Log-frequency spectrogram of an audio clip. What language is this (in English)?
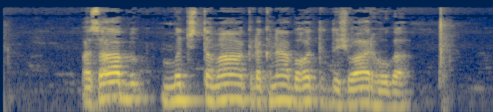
Urdu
